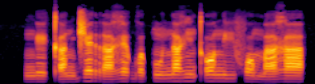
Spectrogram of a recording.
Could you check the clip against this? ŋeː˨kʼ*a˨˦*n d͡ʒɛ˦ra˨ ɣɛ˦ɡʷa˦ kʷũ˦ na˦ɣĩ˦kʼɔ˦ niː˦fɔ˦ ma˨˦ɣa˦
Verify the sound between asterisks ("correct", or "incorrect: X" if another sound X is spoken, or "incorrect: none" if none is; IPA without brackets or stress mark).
correct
